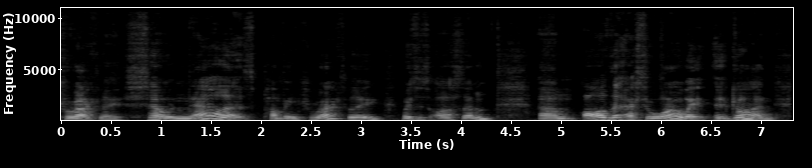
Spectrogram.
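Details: Adult male with partial (one-sided) tongue paralysis as a complication of mitral valve repair open-heart surgery, causing speech impairment and difficulty swallowing, on a feeding tube; expected to resolve within 2–6 months. Dysarthria from partial tongue paralysis.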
